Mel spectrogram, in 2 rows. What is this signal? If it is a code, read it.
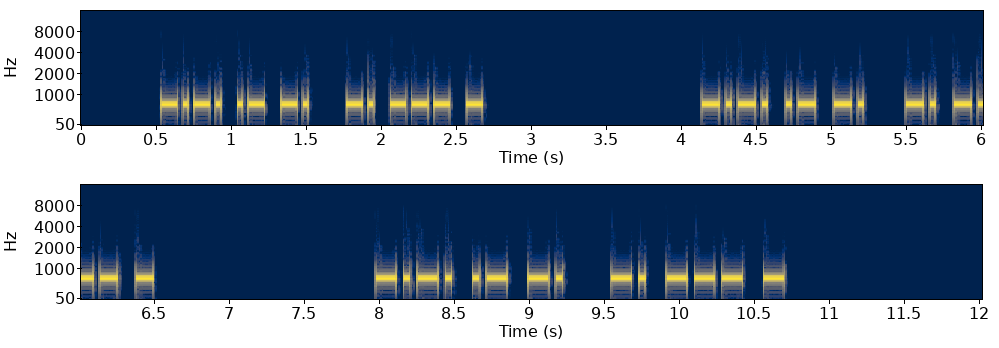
Morse code, heard as a keyed tone, about 29 wpm, 700 Hz. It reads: CAN NOT CAN NOT CAN NOT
